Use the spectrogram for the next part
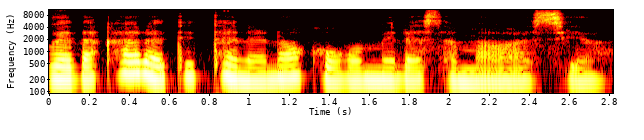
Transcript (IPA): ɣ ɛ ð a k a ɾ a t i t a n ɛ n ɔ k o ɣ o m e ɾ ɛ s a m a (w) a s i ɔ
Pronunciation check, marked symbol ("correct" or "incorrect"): correct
